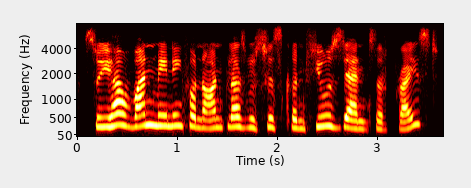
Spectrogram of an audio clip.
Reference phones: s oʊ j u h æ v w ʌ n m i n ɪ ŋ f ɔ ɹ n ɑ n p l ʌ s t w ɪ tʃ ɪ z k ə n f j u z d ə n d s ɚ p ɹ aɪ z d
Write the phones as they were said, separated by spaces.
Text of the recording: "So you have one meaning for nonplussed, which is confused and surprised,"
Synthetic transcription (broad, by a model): s oʊ j u h æ v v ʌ n m i n ɪ ŋ f ɔ ɹ n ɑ n p l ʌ s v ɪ tʃ ɪ z k ə n f j u z d ə n d s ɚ p ɹ aɪ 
